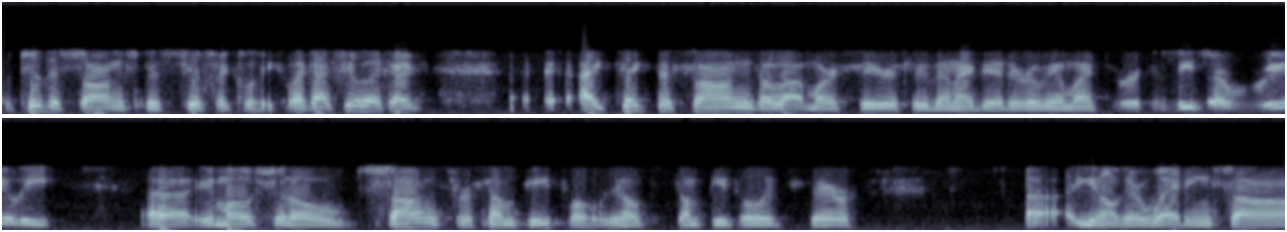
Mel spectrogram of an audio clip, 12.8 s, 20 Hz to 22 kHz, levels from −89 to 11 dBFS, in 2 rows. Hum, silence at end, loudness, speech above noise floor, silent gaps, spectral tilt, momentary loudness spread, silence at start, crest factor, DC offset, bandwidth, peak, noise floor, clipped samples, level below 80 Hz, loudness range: none; 0 s; -22 LUFS; 37 dB; none; -8 dB/octave; 6 LU; 0 s; 20 dB; under 0.1%; over 20 kHz; -2 dBFS; -58 dBFS; under 0.1%; -48 dBFS; 2 LU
